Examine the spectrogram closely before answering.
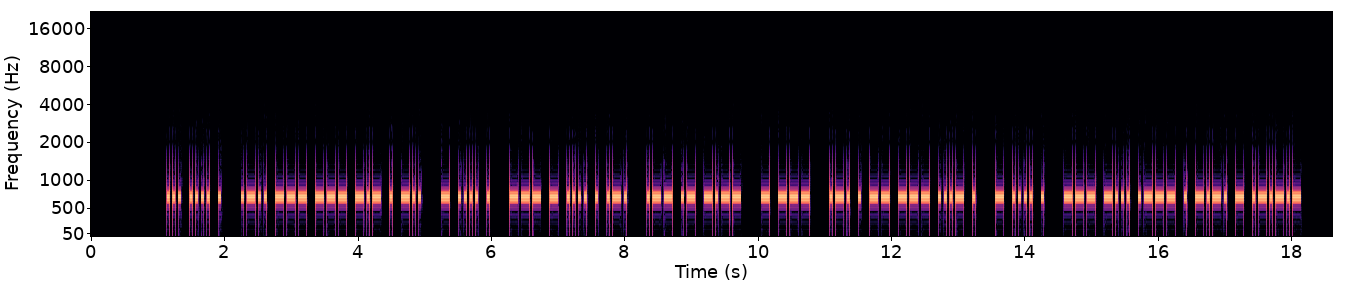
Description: Morse code, heard as a keyed tone, about 28 wpm, 700 Hz. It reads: SHE LOOKED THE OTHER WAY TO REMOVE THE OBJECT.
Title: Sentences from Top 800 Words 28wpm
